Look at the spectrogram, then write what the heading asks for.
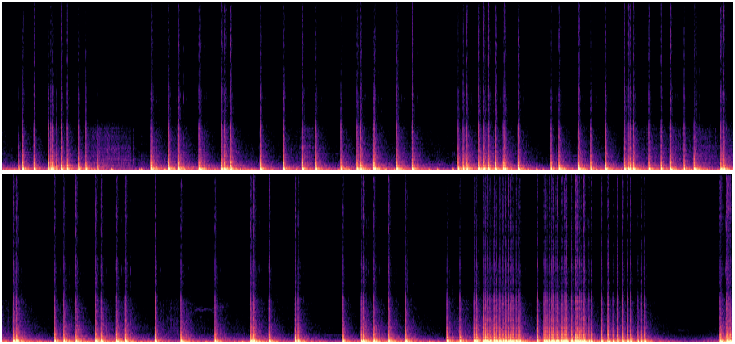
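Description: Aerial fireworks display: a rapid, unbroken string of shell bursts and bangs. About three-quarters of the way through it thickens into a dense volley, then falls away near the end.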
